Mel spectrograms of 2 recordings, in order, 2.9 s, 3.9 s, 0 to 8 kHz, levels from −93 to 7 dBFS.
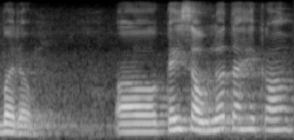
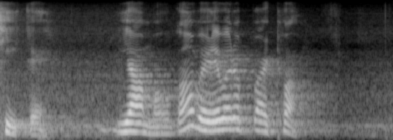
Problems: constant background noise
